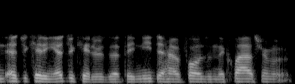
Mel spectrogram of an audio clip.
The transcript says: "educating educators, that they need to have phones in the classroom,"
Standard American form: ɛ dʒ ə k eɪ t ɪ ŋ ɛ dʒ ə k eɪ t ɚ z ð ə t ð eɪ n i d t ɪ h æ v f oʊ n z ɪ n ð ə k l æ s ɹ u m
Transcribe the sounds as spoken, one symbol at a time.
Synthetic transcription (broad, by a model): ɛ dʒ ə k eɪ t ɪ ŋ ɛ dʒ ə k eɪ t ɚ z ð ə t ð eɪ n i d t ɪ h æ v f oʊ n z ɪ n ð ə k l æ s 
